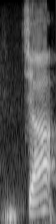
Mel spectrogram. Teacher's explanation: अघोष तालव्य अल्पप्राण है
